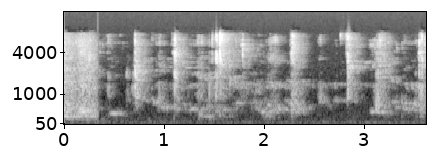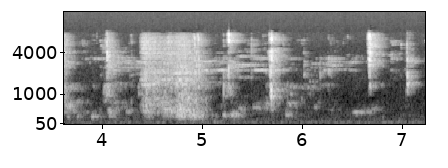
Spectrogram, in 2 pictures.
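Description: A person chewing mouthfuls of rice and curry close to the microphone: a run of irregular short mouth clicks and smacks, with one longer noisy stretch about halfway through.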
